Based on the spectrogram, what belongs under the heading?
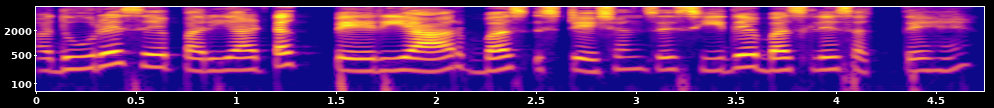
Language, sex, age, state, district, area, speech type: Hindi, female, 30-45, Madhya Pradesh, Bhopal, urban, read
